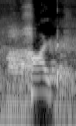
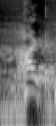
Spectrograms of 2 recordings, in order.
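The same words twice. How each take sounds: First: हार्ट said as heart, long open a; हार्ट with a long aa vowel, as in heart; heart pronunciation. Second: हार्ट said as hurt, short uh vowel; हार्ट with a short central vowel, as in hurt; hurt pronunciation. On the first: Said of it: "इसकी जो pronunciation होती है हार्ट". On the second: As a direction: clip हार्ट to hurt, meaning to injure. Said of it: "ये होता है बेटा हार्ट". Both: Shown as a demonstration.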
